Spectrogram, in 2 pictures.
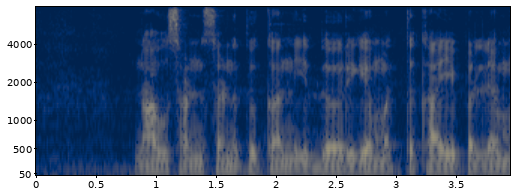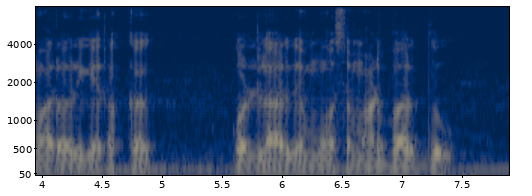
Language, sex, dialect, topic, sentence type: Kannada, male, Northeastern, banking, statement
